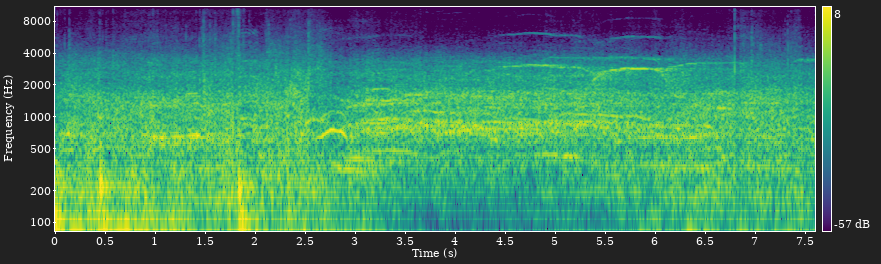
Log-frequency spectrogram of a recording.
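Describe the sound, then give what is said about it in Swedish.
Hockey supporters cheer in the arena during a heated Frölunda versus Linköping match: a faint, continuous crowd roar with whistles and scattered voices, plus a few dull thuds. “Stämningen i arenan var även kokande och supporterna var igång under hela matchen.”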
